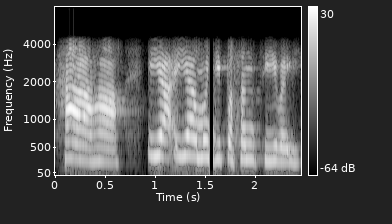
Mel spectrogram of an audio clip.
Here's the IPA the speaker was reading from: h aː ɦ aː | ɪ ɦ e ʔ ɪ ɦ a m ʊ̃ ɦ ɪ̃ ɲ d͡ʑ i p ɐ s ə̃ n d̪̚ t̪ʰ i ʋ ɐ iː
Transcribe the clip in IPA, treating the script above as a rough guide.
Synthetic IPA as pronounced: h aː ɦ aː | ɪ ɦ a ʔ ɪ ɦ a m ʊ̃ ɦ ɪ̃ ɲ d͡ʑ i p ɐ s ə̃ n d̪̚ t̪ʰ i ʋ ɐ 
